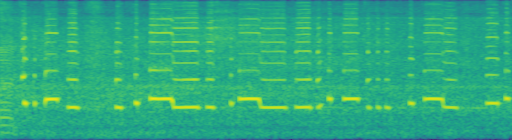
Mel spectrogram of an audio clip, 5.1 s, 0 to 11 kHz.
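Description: Yamaha YRS-402B soprano recorder played solo: a short, bright tune of quick tongued notes and a few held ones, hopping mostly between two neighbouring notes.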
